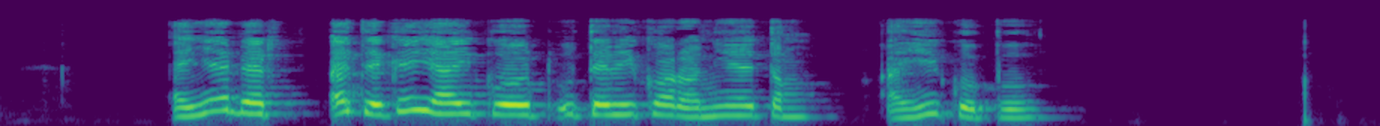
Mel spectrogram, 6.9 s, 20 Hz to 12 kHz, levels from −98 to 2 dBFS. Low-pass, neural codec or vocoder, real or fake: 7.2 kHz; codec, 16 kHz, 8 kbps, FreqCodec, larger model; fake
